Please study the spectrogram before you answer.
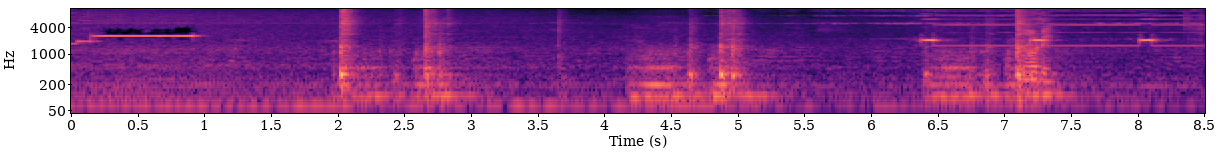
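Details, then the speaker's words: Samsung top-load washing machine not rotating, in test mode checking motor rotation: after clunks, three short high beeps about a second apart; error 3, meaning motor, motor wire or board fault, here suspected board IC. "ಈ three error ಬಂದರೆ ಒಂದು motor fault ಇರುತ್ತೆ, ಇಲ್ಲ ಮೋಟ್ರಿಗೆ ಹೋಗಿರೋ wire fault ಇರುತ್ತೆ, ಕಟ್ಟಾಗಿರುತ್ತೆ, ಇನ್ನೊಂದು board problem ಇರುತ್ತೆ."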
